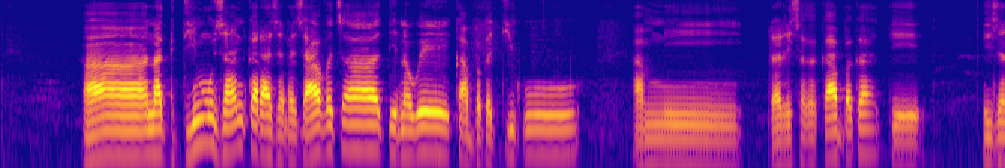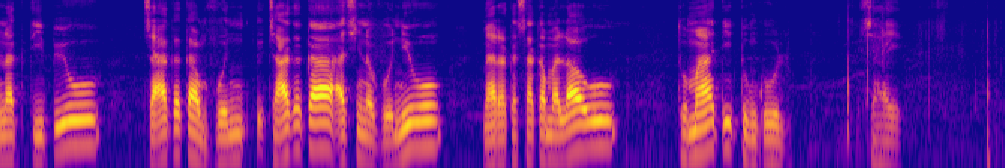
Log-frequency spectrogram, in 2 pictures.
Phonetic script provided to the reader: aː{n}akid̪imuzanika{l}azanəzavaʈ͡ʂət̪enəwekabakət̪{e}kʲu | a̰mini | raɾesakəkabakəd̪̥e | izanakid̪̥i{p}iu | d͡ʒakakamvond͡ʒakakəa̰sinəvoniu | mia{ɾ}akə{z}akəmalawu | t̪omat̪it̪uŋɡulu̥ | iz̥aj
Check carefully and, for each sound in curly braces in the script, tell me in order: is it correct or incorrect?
correct, incorrect: ɾ, incorrect: i, correct, correct, incorrect: s

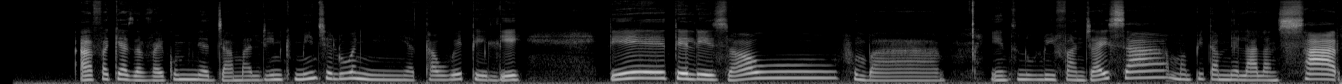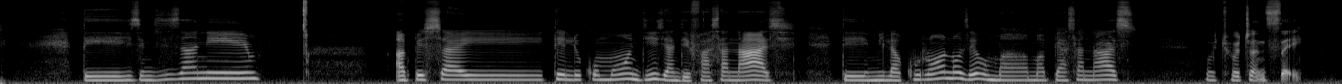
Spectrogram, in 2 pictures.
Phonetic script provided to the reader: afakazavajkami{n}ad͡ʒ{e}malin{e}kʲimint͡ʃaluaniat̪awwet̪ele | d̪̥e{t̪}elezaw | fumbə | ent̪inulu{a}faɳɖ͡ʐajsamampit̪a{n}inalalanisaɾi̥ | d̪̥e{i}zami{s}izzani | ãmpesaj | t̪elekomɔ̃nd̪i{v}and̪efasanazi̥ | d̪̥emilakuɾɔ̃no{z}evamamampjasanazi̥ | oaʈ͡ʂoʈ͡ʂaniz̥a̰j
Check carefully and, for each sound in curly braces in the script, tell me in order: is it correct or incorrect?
correct, incorrect: a, incorrect: i, correct, incorrect: i, incorrect: m, correct, incorrect: z, incorrect: z, correct

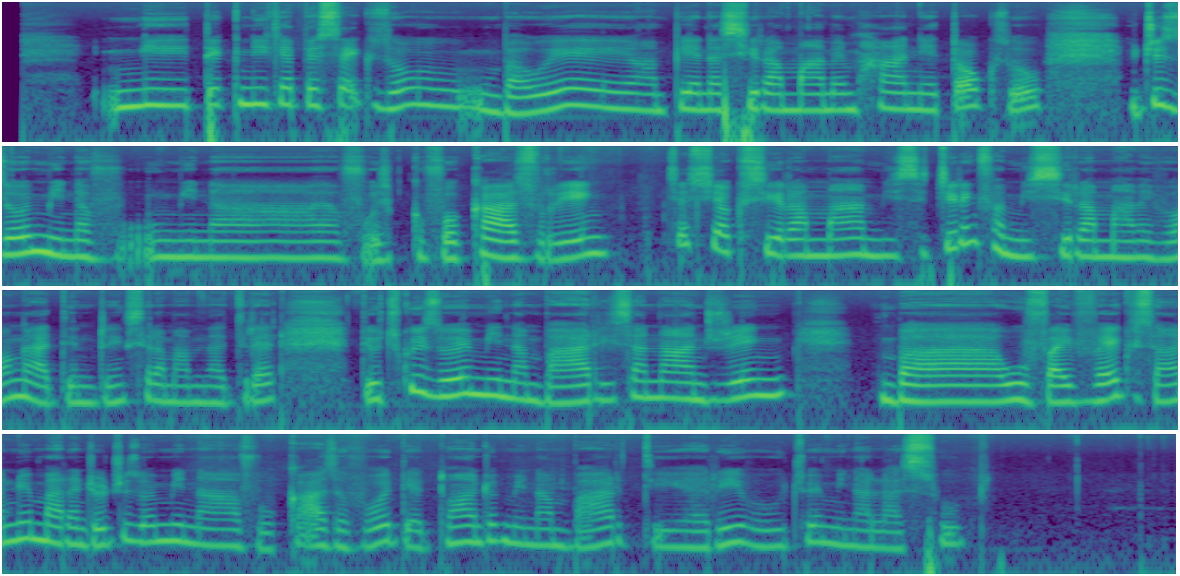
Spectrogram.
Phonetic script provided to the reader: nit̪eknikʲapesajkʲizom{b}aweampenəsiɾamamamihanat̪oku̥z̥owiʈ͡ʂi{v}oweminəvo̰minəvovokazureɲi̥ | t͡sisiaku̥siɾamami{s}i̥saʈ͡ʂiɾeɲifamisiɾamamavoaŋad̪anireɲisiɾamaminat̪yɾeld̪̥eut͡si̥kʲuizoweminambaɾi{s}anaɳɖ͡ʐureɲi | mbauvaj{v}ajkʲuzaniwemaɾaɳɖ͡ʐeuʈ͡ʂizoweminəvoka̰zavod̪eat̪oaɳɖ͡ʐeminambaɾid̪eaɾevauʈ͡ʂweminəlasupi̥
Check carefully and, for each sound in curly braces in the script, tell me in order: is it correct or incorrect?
correct, incorrect: z, incorrect: z, correct, correct

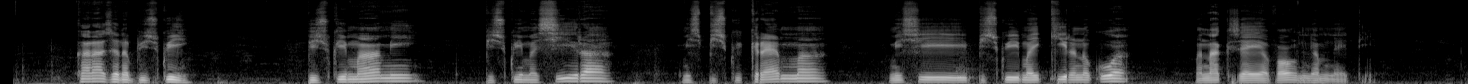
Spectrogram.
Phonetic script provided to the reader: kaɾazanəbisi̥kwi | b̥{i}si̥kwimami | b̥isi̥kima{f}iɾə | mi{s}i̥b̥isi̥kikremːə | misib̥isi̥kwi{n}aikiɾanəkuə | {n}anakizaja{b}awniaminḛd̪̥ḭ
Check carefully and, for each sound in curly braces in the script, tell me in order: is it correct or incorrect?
correct, incorrect: s, correct, incorrect: m, incorrect: m, incorrect: v

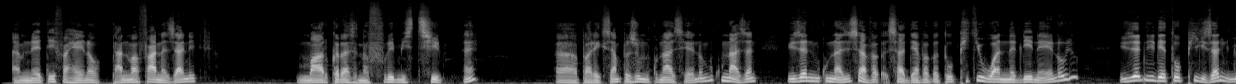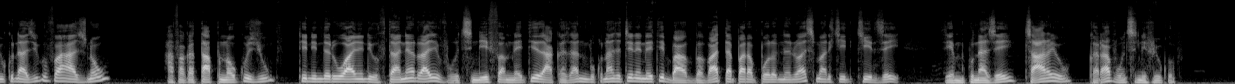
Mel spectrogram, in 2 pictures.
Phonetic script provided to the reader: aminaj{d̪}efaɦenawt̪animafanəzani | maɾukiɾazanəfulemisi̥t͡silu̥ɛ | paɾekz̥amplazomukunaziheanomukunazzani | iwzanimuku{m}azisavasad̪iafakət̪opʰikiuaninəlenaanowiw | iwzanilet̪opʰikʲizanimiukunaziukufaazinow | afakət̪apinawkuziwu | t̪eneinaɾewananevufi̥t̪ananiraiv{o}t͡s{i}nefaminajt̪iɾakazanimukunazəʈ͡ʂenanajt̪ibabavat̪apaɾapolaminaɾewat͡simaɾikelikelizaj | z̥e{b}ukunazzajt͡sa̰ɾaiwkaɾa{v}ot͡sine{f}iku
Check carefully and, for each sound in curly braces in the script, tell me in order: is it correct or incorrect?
incorrect: t̪, incorrect: n, correct, correct, incorrect: m, correct, correct

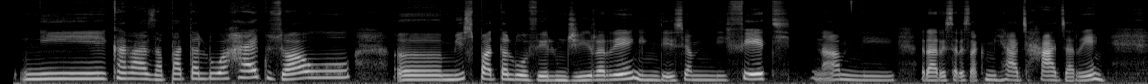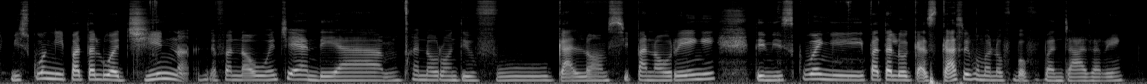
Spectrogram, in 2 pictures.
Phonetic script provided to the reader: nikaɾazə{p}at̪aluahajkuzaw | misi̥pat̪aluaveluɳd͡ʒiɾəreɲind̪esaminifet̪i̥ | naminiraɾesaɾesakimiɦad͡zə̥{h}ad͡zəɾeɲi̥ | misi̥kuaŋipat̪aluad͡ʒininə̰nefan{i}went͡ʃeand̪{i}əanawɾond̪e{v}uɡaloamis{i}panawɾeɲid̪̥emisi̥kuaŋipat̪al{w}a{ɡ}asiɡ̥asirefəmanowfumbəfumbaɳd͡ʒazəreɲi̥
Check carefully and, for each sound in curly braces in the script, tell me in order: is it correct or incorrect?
correct, correct, incorrect: a, incorrect: e, correct, correct, incorrect: u, correct

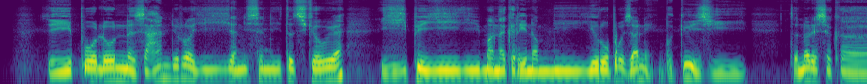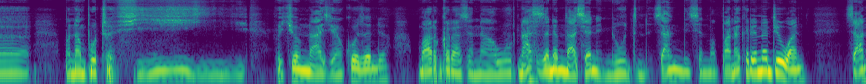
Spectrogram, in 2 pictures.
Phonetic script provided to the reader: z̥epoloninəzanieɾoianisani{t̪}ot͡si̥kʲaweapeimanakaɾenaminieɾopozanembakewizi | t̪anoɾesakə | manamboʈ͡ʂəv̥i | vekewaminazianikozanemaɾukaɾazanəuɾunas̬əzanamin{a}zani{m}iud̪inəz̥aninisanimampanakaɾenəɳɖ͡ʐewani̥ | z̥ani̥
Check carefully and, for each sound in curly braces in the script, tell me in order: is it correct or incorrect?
correct, correct, correct

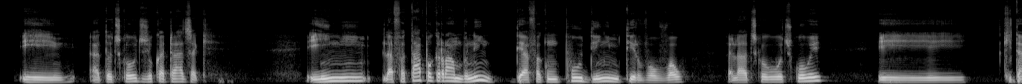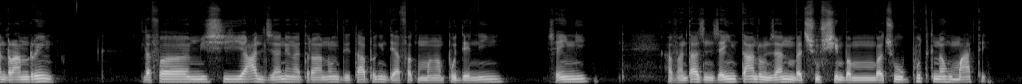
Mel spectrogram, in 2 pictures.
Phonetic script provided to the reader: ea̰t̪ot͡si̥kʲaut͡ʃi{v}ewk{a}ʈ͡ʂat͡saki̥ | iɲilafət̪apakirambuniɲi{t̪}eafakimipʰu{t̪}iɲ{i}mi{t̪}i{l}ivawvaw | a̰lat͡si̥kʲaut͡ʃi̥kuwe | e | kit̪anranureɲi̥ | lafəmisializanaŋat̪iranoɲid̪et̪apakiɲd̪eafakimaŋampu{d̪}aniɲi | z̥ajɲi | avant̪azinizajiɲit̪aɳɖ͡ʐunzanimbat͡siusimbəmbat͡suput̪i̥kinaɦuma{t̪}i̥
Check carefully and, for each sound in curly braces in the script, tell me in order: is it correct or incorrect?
incorrect: z, correct, incorrect: d̪, incorrect: d̪, correct, correct, incorrect: ɾ, correct, correct

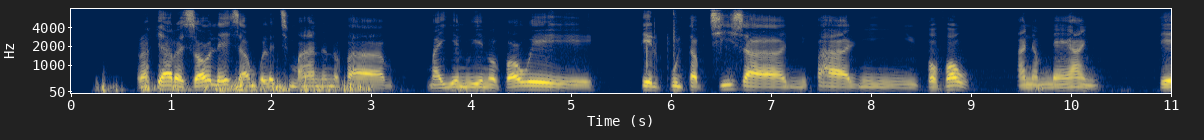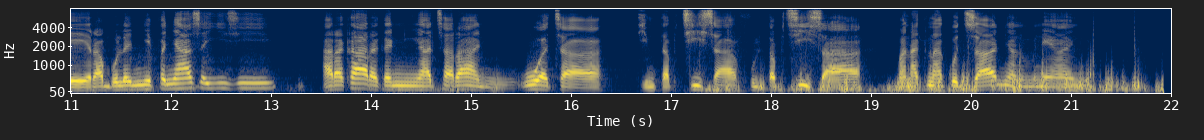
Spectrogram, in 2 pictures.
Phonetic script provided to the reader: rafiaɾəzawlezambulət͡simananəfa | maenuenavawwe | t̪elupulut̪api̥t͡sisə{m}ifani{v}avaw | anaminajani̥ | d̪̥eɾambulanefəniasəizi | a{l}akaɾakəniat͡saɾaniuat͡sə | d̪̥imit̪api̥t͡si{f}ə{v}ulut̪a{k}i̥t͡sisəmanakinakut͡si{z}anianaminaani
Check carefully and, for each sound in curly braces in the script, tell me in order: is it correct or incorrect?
incorrect: n, correct, incorrect: ɾ, incorrect: s, incorrect: f, incorrect: p, correct

